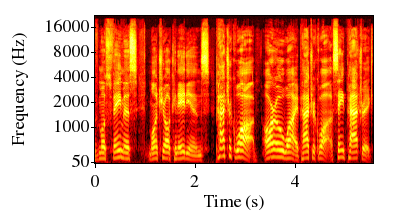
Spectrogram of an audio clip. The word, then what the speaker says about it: Roy: You know, he even has that name Patrick Wah. and everybody pronounced it Patrick Roy down in the States and I had the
